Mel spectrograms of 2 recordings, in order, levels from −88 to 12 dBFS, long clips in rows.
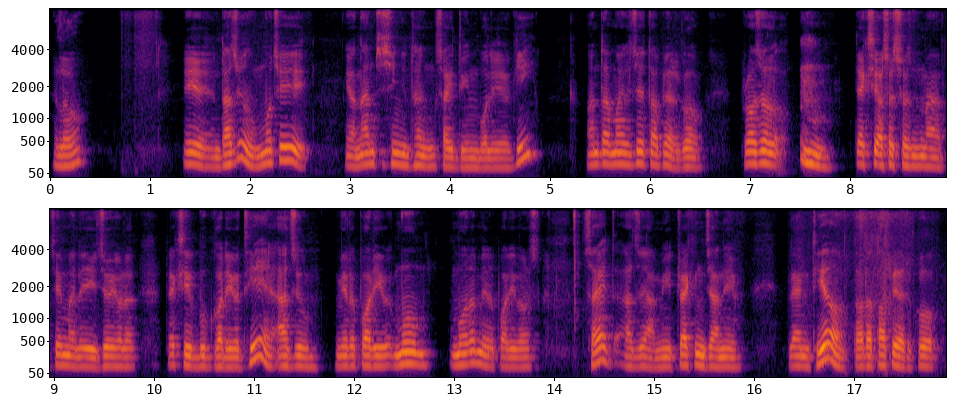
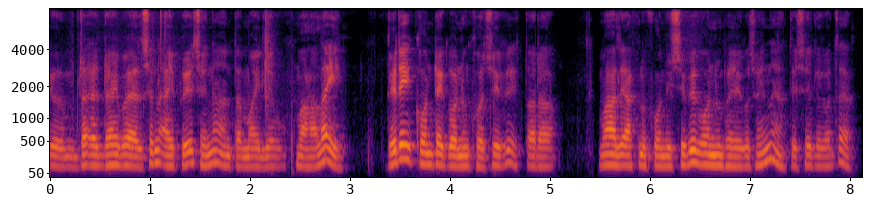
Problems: none marked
